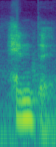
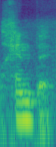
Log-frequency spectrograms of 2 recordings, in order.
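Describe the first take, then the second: First: The g is a soft sound like English h. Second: The g is a harsh, phlegmy throat sound.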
